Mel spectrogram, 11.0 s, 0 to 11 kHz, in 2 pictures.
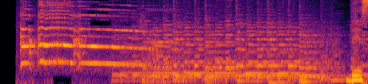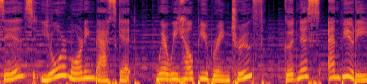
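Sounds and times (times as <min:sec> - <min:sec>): rooster crowing: 0:00.2 - 0:03.3.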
